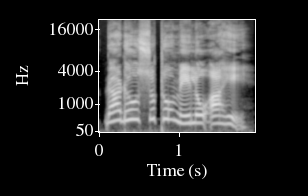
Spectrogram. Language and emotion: Sindhi, neutral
